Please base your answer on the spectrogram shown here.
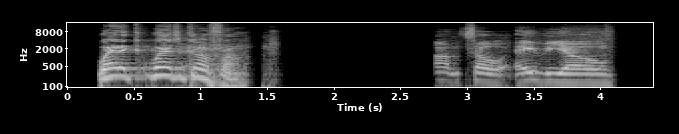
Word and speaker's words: Ayvio: I didn't want people to say like Avo or Avo or anything like that. So I threw the Y and the I in there so you can phonetically say it.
